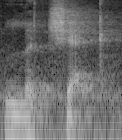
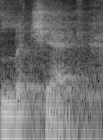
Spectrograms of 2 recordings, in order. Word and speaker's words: Ledaig: So, Tobermory itself was originally called Led-chek. That's how you pronounce it, not Ledaig, it's Led-chek.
